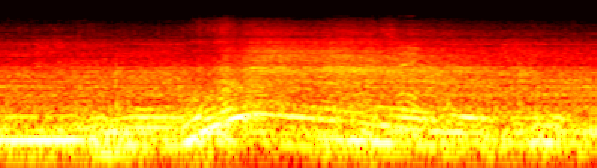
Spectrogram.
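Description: BMW engine in economy throttle mode accelerating, a steady mid-pitched drone that rises briefly in a swelling rev before settling, loud and continuous with no talk.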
